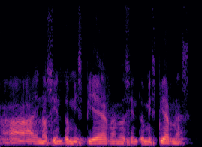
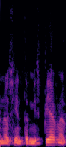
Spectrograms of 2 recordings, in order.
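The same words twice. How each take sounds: First: Mock groaning. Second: Said in the usual way. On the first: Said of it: "se empezó a quejar". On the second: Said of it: "alguien dice".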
